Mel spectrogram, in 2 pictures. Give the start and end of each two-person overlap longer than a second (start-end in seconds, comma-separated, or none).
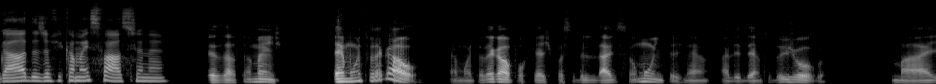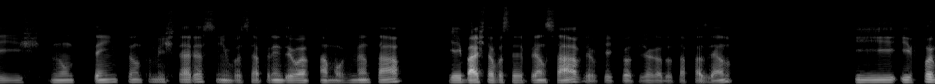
none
